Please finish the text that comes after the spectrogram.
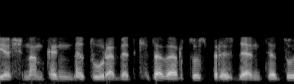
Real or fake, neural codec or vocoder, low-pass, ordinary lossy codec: real; none; 3.6 kHz; AAC, 32 kbps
